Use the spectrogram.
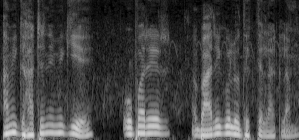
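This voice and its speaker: A man's voice: medium pitch, animated, a little fast, warm tone, close to an everyday voice. A man playing an earnest young man who narrates a cartoon ghost story in the first person. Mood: wondering, uneasy. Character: earnest young man narrating his eerie village journey.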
